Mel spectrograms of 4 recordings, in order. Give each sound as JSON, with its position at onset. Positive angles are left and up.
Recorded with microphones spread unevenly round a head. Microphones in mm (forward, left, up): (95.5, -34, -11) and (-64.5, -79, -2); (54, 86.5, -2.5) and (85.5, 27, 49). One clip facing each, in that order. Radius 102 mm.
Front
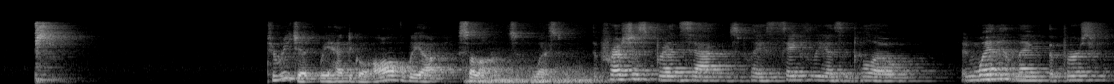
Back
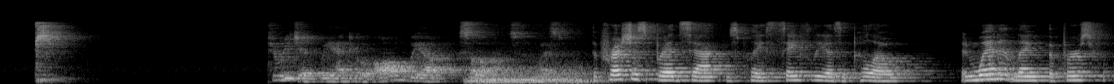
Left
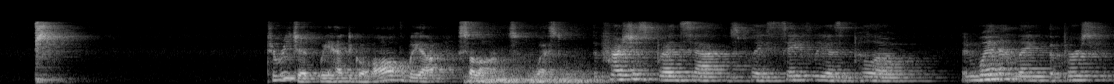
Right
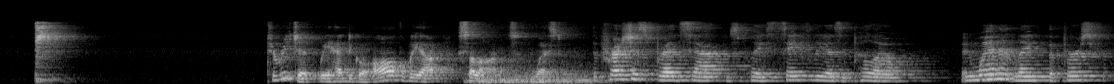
{"t": 0.3, "sound": "a clunk", "azimuth_deg": -25, "distance_m": 1.4}
{"t": 2.7, "sound": "a man speaking", "azimuth_deg": 15, "distance_m": 0.7}
{"t": 4.6, "sound": "a phone buzzing", "azimuth_deg": -165, "distance_m": 2.5}
{"t": 5.9, "sound": "a woman speaking", "azimuth_deg": -120, "distance_m": 0.9}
